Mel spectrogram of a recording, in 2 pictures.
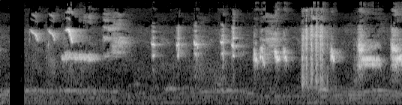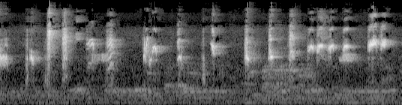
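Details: Female greater green leafbird singing in the morning to arouse the male: a long lively run of varied chirps, whistles and buzzy notes repeated in quick bursts, with short harsh rattles mixed in, low hum beneath.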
